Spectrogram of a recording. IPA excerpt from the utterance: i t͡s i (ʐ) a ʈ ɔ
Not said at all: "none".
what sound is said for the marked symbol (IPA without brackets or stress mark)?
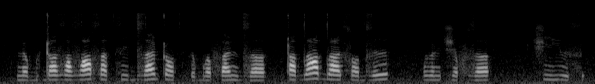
d͡z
